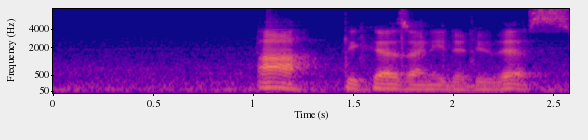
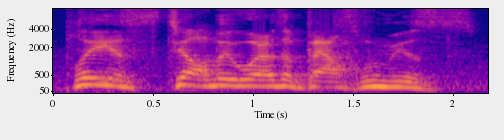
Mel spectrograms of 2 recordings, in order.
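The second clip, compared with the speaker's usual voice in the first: slow, loud mock Austrian accent; Arnold Schwarzenegger; 7 semitones higher, 6 dB louder than usual. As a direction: plead as a hammy Austrian tourist, high and drawn out. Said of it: "I don't do a great Arnold impression".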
